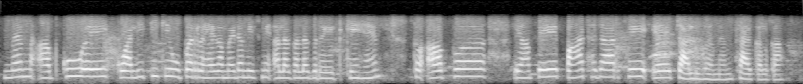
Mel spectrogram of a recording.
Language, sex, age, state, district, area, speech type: Hindi, female, 18-30, Madhya Pradesh, Bhopal, urban, conversation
